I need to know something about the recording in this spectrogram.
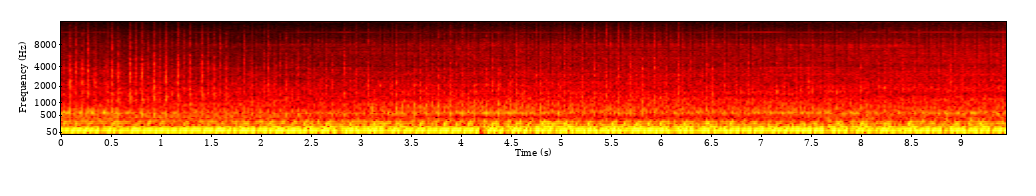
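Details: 2010 Harley-Davidson Dyna Wide Glide V-twin, with a new battery, adjusted clutch and fresh gas: deep, even idle lope with a steady beat and no knocks, ticks or misses. Normal, healthy idle.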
